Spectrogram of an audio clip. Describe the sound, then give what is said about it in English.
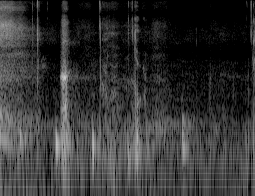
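A person takes a breath before reading a long scripture passage aloud. The breathy intake is quiet and is surrounded by a few brief soft mouth and nose noises, with no words spoken. “I'm going to take a breath because it's a lot to read.”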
